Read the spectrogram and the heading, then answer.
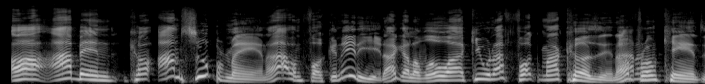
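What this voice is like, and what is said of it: Put-on Kansas accent. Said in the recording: “What's a Kansas accent like?”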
